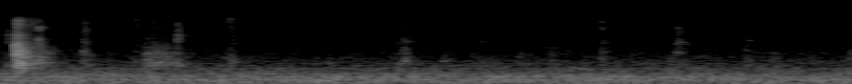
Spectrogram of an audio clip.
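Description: Near silence in a room with a steady low hum; a single sharp click just after the start, then faint scattered ticks.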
